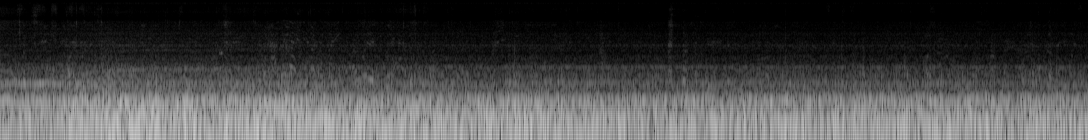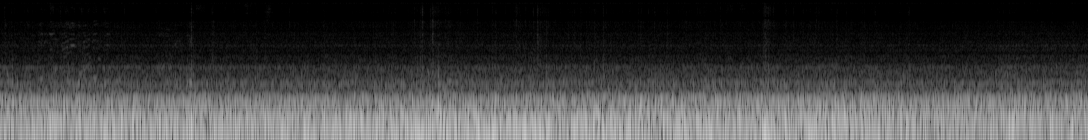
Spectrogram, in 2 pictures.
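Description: Jet airliner cabin noise on the ground: a loud, steady low rumble of the engines and the rolling aircraft, with a faint whine rising in the first couple of seconds.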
